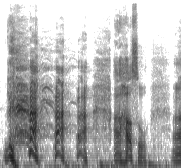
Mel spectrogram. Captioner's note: laughs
